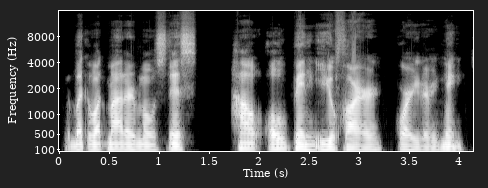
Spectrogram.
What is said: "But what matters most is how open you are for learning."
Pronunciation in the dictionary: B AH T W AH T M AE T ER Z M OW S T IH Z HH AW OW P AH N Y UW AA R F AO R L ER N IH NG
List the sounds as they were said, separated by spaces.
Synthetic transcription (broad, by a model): B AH T W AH T M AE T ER M OW S T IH S HH AW OW P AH N Y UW AA R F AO R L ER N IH NG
